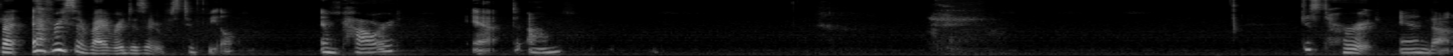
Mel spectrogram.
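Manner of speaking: crying while talking, tearful. Sharing something personal with listeners, crying while talking. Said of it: "I can't believe I'm crying so much".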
